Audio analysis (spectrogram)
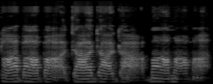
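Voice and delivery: lightly imitated baby babble; a mild imitation of baby babble; baby babbling. Shown as a demonstration. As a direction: run through ba, da, ma like a babbling infant. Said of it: "They babble".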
